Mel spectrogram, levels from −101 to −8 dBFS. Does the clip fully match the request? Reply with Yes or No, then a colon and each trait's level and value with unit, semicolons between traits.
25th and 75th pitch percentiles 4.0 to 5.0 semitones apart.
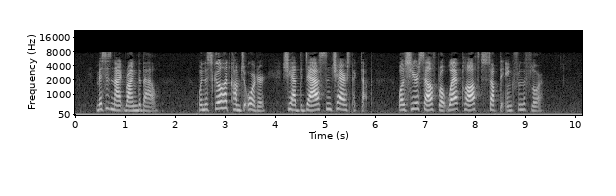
No: average, 3.1 semitones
